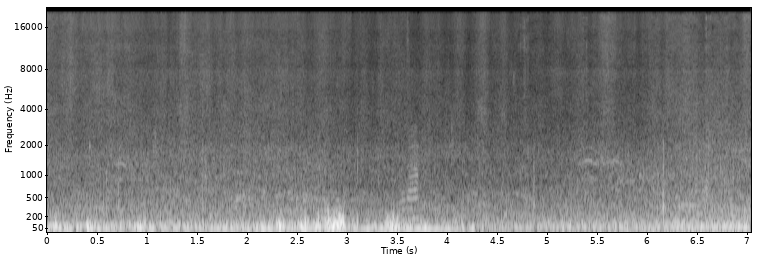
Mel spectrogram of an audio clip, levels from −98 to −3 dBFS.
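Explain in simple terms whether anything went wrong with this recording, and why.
Nothing went wrong here.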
